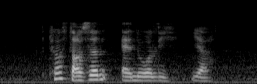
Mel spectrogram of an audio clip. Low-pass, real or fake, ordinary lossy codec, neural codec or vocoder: 7.2 kHz; real; AAC, 48 kbps; none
